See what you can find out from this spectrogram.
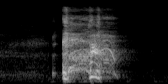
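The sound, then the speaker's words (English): A person coughs while choking: a short catch, then one harsh, loud, sustained cough burst that cuts off sharply into silence. “I apologize for the coughs, guys. I didn't hit the cough button either. I was dying there. I started choking.”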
